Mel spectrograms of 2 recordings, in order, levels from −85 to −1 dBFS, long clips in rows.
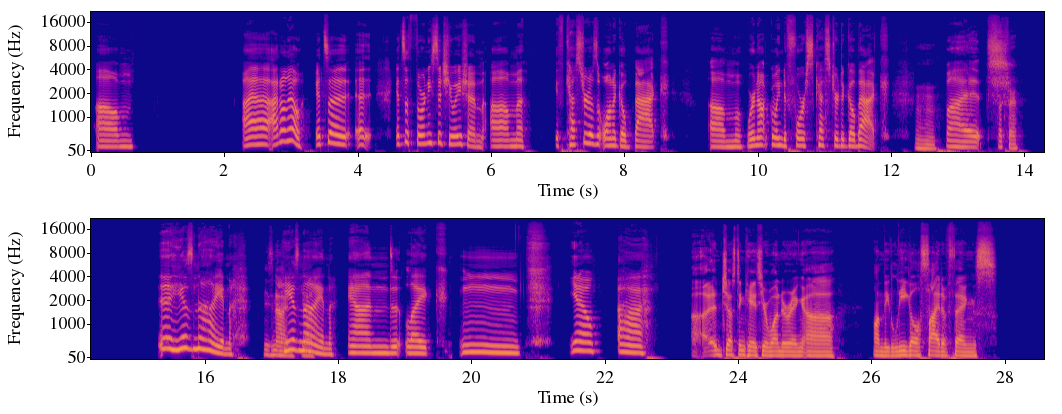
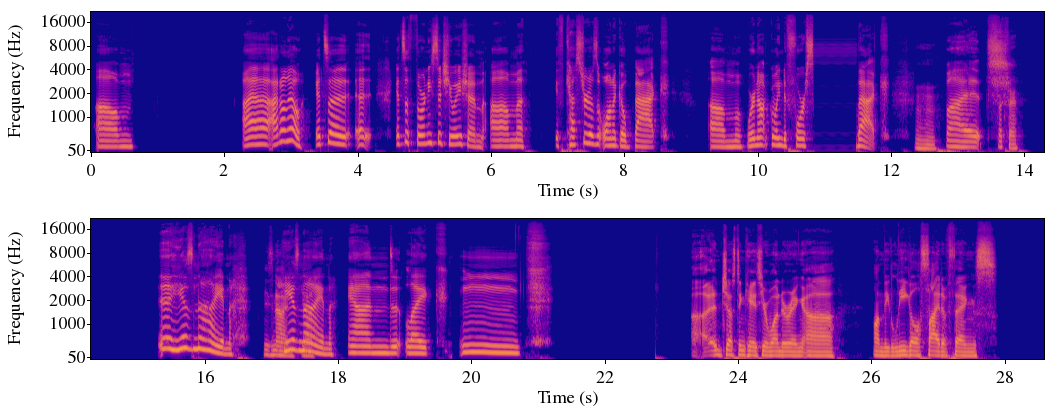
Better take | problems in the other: first | audio freezing; at 11 s for 0.5 s and at 21 s for 1.5 s

